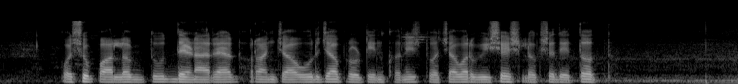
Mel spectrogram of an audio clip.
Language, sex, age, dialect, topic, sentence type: Marathi, male, 36-40, Southern Konkan, agriculture, statement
